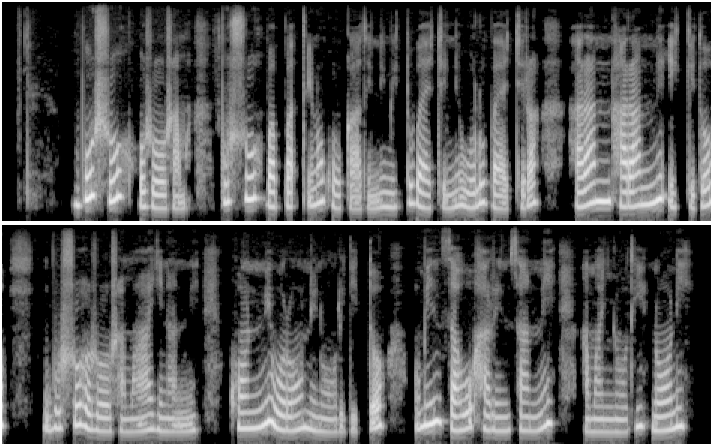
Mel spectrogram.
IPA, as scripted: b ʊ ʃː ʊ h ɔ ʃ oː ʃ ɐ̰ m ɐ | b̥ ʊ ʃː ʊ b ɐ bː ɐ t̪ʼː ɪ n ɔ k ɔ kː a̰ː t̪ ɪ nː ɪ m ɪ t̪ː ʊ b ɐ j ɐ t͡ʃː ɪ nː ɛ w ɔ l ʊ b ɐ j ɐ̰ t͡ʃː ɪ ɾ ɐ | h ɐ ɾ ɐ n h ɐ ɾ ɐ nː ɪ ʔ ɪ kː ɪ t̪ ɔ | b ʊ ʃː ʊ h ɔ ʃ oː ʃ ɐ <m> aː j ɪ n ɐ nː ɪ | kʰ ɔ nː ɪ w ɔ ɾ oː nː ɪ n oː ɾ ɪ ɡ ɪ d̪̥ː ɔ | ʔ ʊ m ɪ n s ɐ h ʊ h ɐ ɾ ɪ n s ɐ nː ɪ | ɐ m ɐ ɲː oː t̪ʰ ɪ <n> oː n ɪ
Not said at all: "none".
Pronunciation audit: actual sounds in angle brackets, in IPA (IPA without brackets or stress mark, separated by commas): m, n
